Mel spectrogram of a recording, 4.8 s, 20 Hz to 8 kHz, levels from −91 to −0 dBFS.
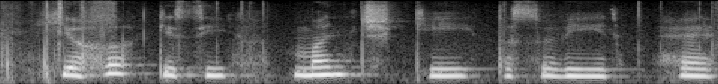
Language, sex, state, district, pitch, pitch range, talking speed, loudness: Hindi, female, Himachal Pradesh, Shimla, 225 Hz, 215-245 Hz, 75 wpm, -17 LUFS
